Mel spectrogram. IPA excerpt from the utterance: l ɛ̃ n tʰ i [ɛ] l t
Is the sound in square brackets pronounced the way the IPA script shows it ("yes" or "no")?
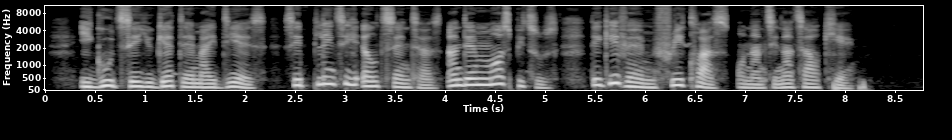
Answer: yes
